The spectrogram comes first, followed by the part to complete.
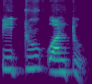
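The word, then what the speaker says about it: petit: আমরা দেখাই তাহলে বুঝবে যেমন ধরা যাক এক্স পিটওট এটার মানে হচ্ছে এক্স ক্রোমোজোমে পি মানে শর্টটারম এটা কি বলছি যে শর্টটারম ক্রোমোজোমকে বোঝানো হয় পি দিয়ে পিছে পেটিট বা পেটি উচ্চারণটা পেটিযে আমরা অনেক সময় দেখবেন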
